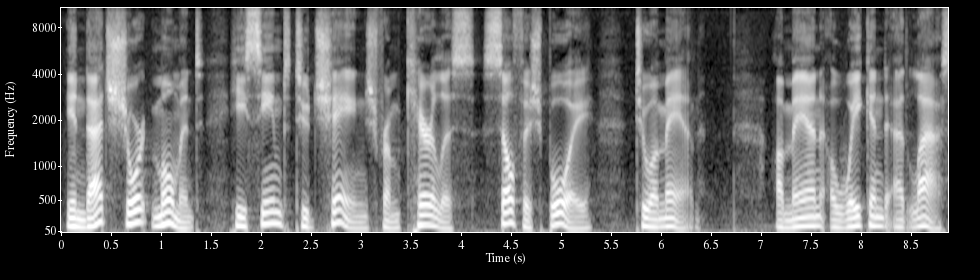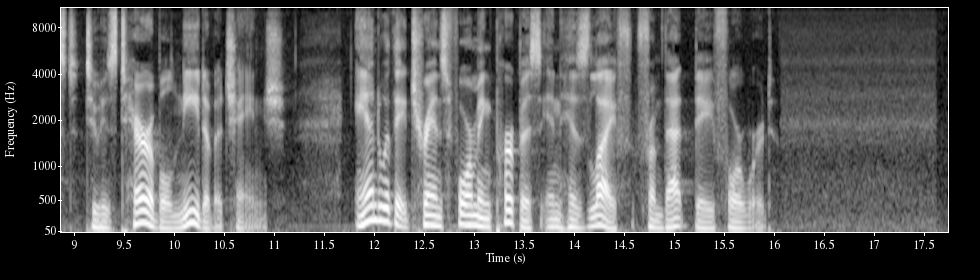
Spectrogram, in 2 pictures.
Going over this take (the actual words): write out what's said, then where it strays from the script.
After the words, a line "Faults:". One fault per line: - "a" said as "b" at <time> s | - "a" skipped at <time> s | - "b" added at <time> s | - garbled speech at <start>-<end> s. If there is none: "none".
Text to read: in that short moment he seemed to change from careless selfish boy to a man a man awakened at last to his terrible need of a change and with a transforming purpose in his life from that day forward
in that short moment he seemed to change from careless selfish boy to a man a man awakened at last to his terrible need of a change and with a transforming purpose in his life from that day forward
Faults:
none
